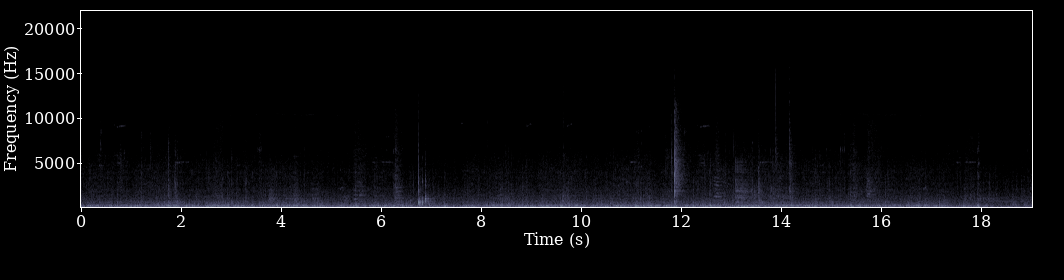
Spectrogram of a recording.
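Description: A small ball rolls and rumbles along a wooden track.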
